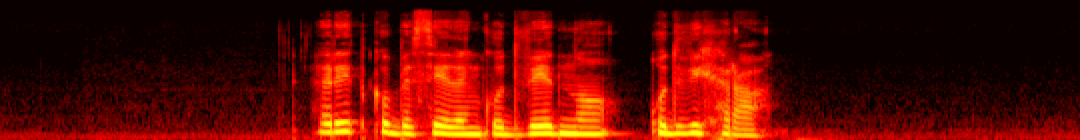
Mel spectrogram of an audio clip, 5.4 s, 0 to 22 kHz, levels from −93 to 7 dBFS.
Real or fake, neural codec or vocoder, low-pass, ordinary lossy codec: real; none; 14.4 kHz; Opus, 32 kbps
